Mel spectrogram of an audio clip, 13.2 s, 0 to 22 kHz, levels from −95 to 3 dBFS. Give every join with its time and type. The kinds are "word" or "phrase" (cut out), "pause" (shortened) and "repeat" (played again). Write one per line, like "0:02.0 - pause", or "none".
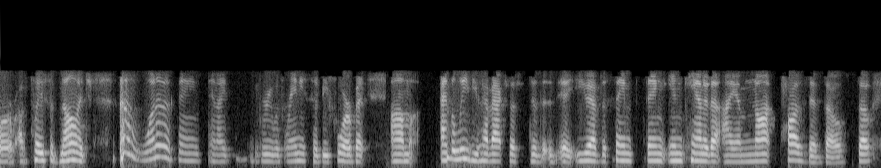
0:03.1 - word
0:03.8 - word
0:04.3 - word
0:05.8 - pause
0:06.7 - word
